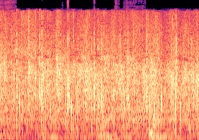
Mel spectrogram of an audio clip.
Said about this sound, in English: That deserves an applause.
